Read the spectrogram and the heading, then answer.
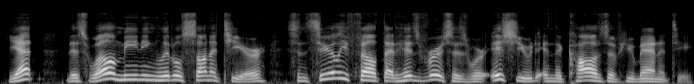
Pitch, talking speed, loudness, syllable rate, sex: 170 Hz, 155 wpm, -18 LUFS, 5.0 syllables/s, male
